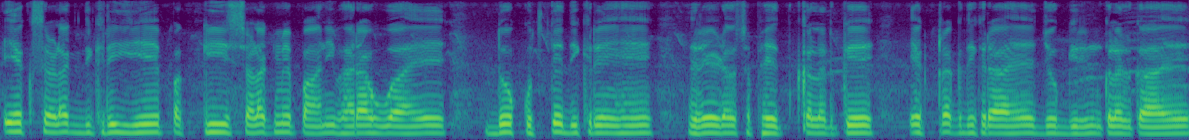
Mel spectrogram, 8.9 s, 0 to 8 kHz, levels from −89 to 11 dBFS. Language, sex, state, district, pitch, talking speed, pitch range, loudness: Hindi, male, Chhattisgarh, Raigarh, 160 Hz, 220 wpm, 155-170 Hz, -14 LUFS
